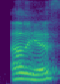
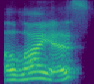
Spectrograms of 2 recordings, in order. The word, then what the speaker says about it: Elyas: you were so polite, you didn't stop me, but later on, you told me that actually you prefer to be called Elyas, and I think many Americans pronounce it 'Elias.'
